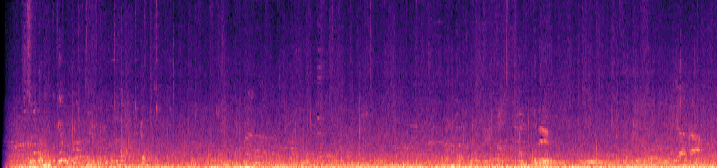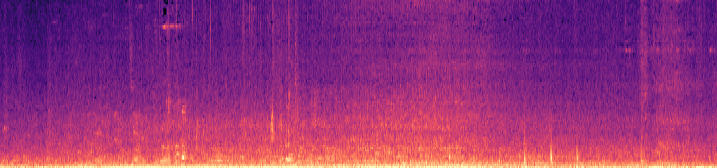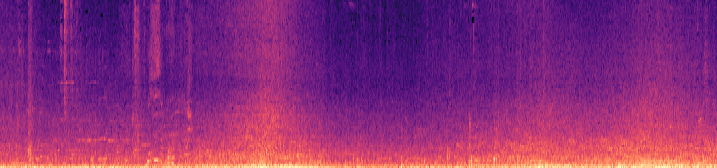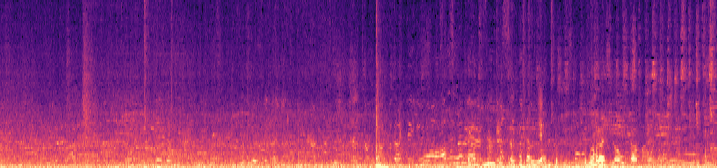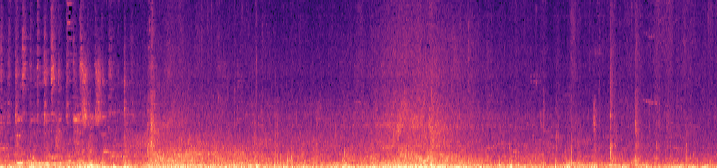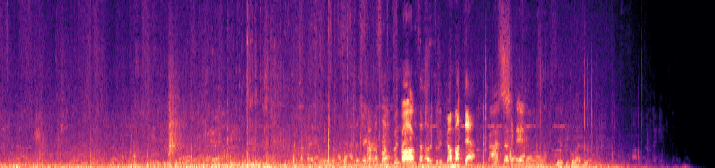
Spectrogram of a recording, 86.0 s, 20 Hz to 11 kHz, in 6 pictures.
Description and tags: Tokyo - Hiroo street
Walking down the main street in Hiroo on a Saturday afternoon in May 2008. Recorded on a Zoom H4 and is unprocessed apart from a low frquency cut and minor volume automation. General street atmos, footsteps, passing traffic, voices etc.
field-recording, hiroo, japan, japanese, street, tokyo, traffic, voice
